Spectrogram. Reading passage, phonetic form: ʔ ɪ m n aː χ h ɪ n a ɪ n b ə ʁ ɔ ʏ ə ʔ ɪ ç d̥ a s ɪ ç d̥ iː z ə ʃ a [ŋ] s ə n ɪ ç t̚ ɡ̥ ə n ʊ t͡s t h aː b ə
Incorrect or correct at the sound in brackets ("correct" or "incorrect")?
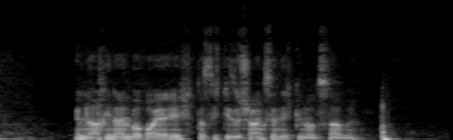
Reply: correct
